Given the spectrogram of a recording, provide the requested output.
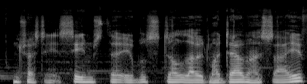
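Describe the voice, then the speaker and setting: Music in the background behind a man's fairly low voice. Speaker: gaming video creator. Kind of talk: casual gameplay commentary.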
